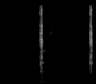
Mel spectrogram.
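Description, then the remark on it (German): Two sharp mechanical ticks about half a second apart, each followed by a faint softer echo click, the ticking of a timer counting down a timed task. “Oh ähm, dann hört ihr gleich ein Ticken, was uns alle noch nervöser machen wird.”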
